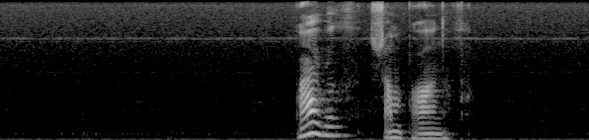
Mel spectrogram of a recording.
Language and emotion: Russian, sad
